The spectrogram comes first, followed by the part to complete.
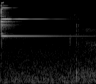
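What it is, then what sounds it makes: Genuine silver coin. A genuine American Silver Eagle coin is struck once with another silver coin used as a ring tester. It gives a single bright, high-pitched ring whose steady tones fade quickly but linger faintly to the end, the distinctive ring of real silver.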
